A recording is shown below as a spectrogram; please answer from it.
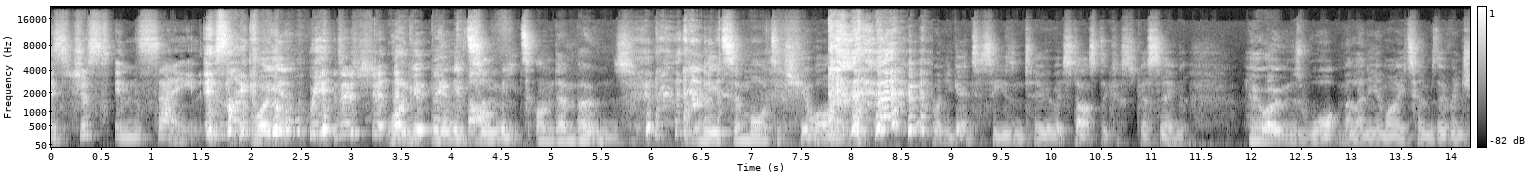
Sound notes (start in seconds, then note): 7.7 cough laugh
